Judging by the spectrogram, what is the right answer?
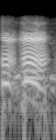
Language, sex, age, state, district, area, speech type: Tamil, female, 60+, Tamil Nadu, Viluppuram, rural, conversation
